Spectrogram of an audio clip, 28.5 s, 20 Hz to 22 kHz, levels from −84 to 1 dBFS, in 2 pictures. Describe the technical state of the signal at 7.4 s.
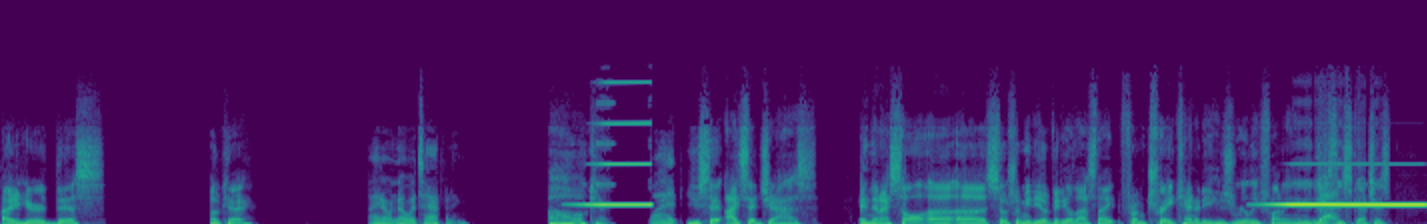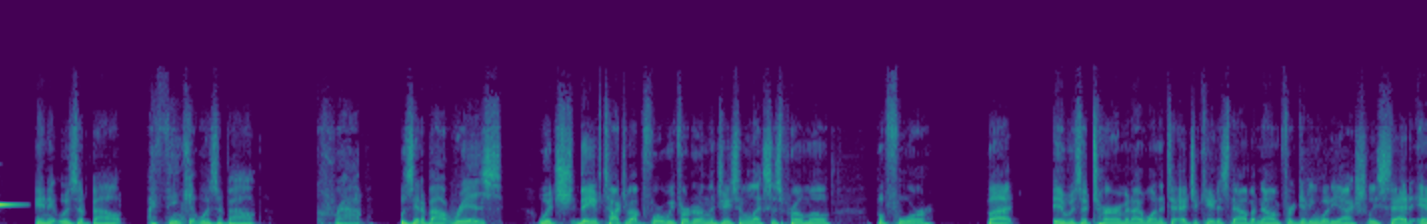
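At 7.4 s the speech signal is intact, with no audible fault at that point.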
